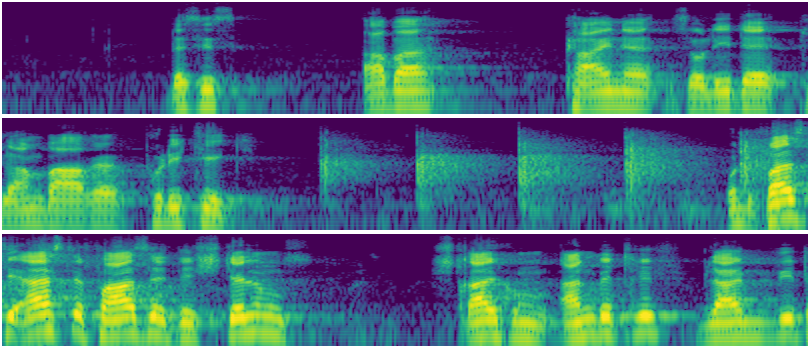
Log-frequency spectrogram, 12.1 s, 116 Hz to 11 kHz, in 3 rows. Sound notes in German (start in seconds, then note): 3.6 Beifall bei der SPD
